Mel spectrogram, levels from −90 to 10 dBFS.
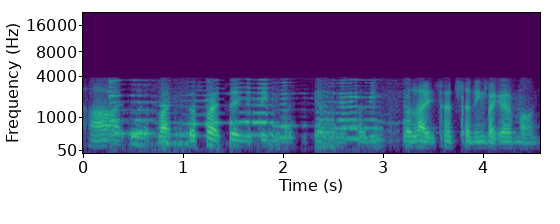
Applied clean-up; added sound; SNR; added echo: neural mask model RNNoise.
